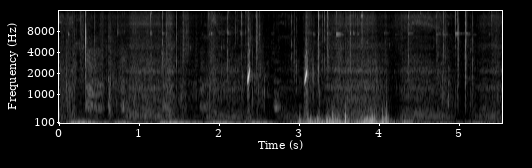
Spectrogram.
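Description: Steps crunching on a gravel path under scattered small clicks. About two and three seconds in come two very short, sharp rising squeaks, a handler's attention sound to make the dog notice him. A low rumble follows at about three to four seconds.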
